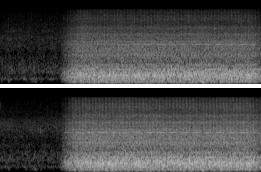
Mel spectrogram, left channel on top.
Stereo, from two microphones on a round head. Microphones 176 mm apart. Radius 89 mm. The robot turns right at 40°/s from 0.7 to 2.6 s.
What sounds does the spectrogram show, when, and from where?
Only background noise.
